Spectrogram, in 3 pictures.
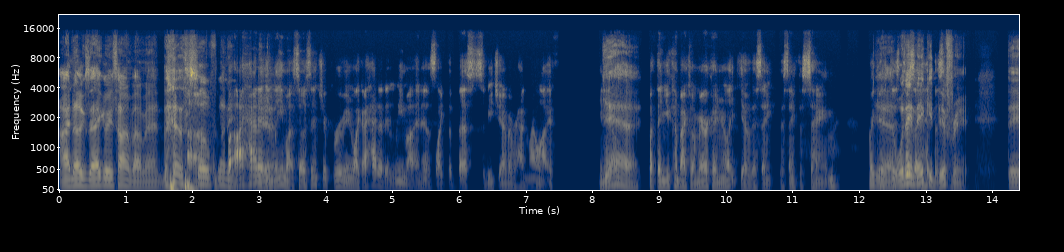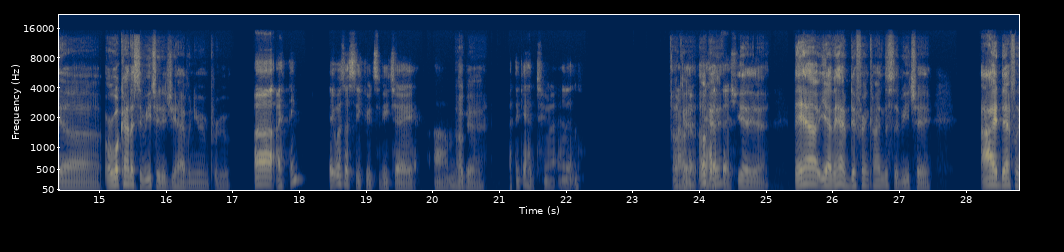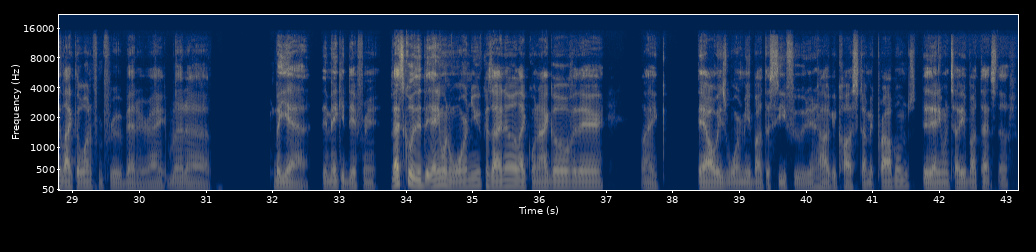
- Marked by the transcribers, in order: tapping
- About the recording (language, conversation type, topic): English, unstructured, How does eating local help you map a culture and connect with people?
